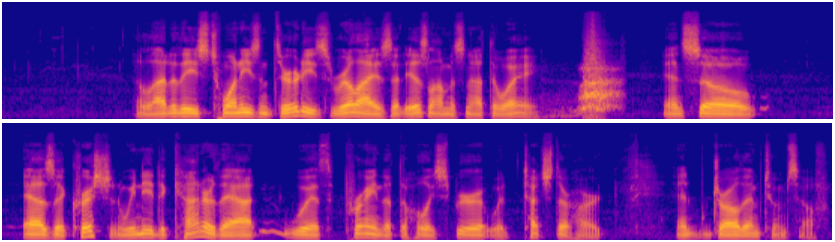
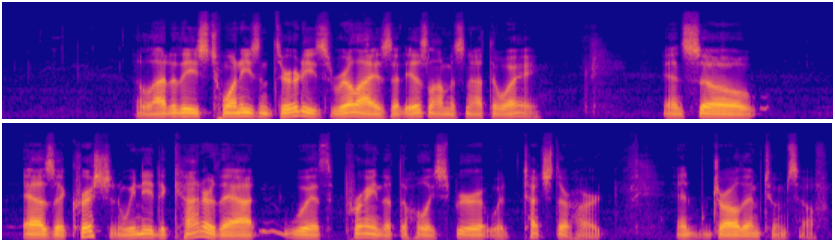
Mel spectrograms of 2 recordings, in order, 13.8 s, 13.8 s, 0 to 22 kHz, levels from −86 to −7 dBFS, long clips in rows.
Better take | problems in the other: second | dog barking; noticeable; at 5 s; peak 2 dB below the speech

